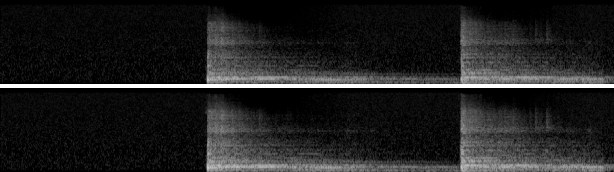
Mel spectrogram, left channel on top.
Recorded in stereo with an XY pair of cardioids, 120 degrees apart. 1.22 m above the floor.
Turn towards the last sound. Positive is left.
turn(degrees=-25)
